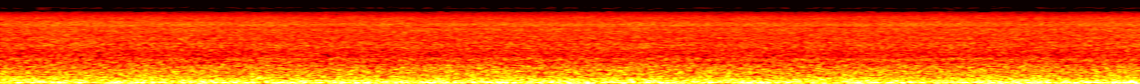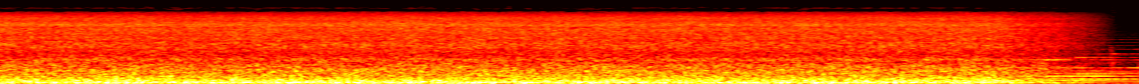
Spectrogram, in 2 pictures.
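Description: Mountain stream rushing and cascading over rocks in a narrow gorge: a steady, even rush of white water with a deep low rumble.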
